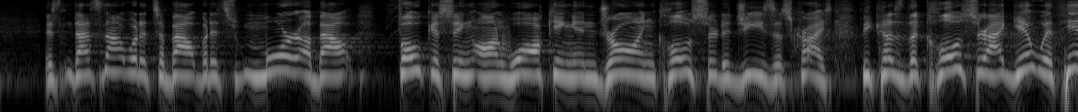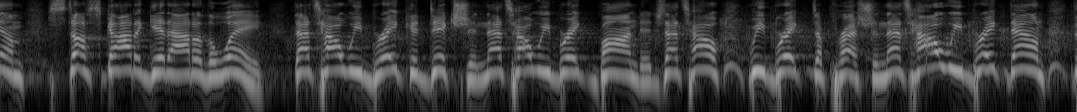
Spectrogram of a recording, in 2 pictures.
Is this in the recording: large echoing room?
yes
